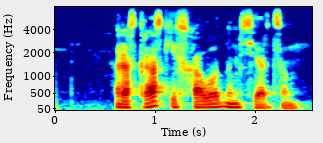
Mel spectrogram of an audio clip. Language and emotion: Russian, neutral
